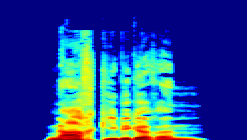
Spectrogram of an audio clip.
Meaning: strong dative masculine/neuter singular comparative degree of nachgiebig
- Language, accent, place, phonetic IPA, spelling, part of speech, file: German, Germany, Berlin, [ˈnaːxˌɡiːbɪɡəʁəm], nachgiebigerem, adjective, De-nachgiebigerem.ogg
